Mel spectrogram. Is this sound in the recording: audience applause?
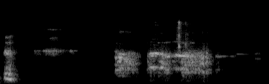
no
